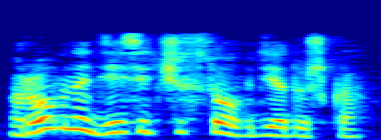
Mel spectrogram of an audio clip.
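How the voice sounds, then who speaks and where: A woman voicing a cheerful, curious young girl in a storybook reading, with a lively, eager manner. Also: mid-range voice, normal speed, husky. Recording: dull lo-fi recording.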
